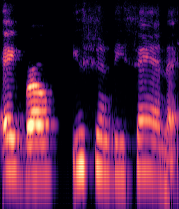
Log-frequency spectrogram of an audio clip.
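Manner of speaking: soft, quiet put-on male voice. Imagining how David would have said it, in a soft voice as David. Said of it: "y'all putting this soft voice".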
